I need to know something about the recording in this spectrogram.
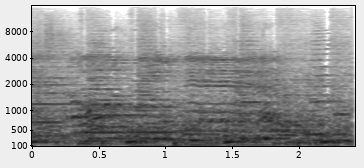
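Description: Musical-theatre orchestra playing a song's accompaniment with a steady beat.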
